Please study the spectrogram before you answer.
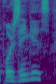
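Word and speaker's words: Porziņģis: Porzingis? Porzingis. Spell it.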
